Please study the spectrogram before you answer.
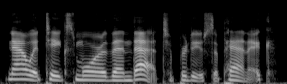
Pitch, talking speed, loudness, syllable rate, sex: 195 Hz, 210 wpm, -21 LUFS, 5.2 syllables/s, female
